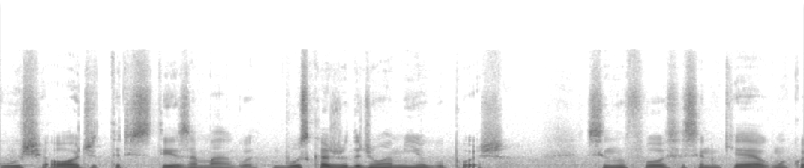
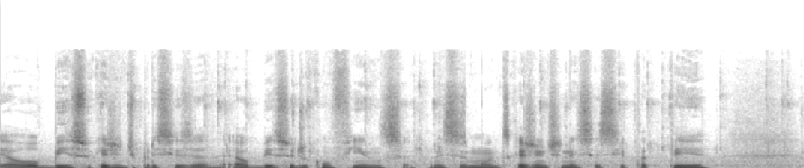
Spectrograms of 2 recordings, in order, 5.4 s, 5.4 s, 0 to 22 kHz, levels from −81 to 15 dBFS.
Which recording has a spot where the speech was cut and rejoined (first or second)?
first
